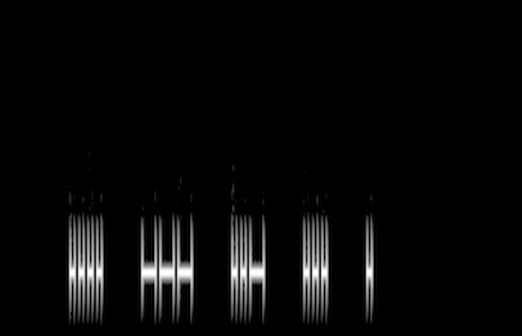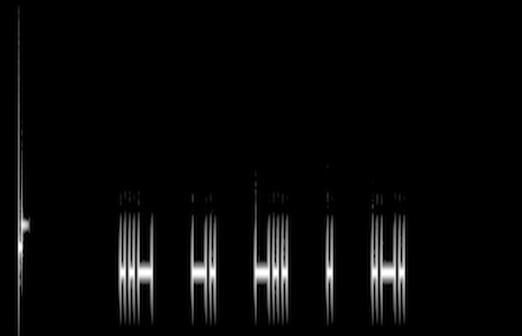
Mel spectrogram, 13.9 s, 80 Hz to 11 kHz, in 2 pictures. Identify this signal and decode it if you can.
Morse code, heard as a keyed tone, about 21 wpm, spaced as for 11 wpm, 700 Hz. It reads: HOUSE UNDER
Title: 3x Character Spacing - Top 200 Words - 20wpm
